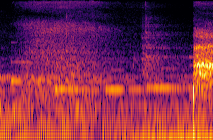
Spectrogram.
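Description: Background music, with a deep breath drawn in through the nose during the first second: the nasal inhale of bodyflex diaphragmatic breathing. There is a short click just before the end.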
